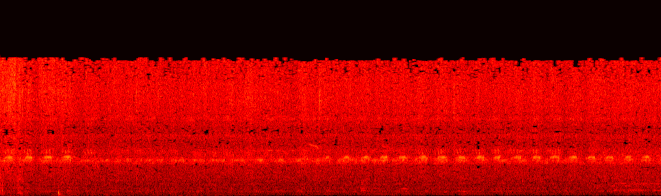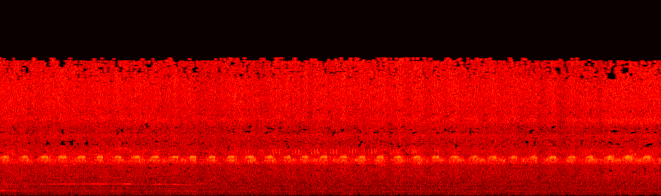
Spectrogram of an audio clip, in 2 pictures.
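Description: Footsteps swish through grass nearby and fade into the distance.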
